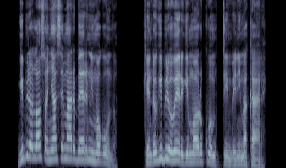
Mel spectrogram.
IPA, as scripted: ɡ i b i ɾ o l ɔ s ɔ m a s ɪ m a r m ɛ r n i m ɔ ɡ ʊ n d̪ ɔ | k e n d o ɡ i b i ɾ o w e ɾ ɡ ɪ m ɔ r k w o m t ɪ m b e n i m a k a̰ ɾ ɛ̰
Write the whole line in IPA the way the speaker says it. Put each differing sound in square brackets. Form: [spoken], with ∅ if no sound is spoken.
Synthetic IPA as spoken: ɡ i b i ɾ o l ɔ s ɔ [ɲ] a s ɪ m a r [b] ɛ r n i m ɔ ɡ ʊ n d̪ ɔ | k e n d o ɡ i b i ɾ o w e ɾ ɡ ɪ m ɔ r k w o m t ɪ m b e n i m a k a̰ ɾ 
